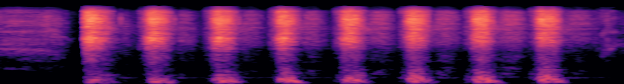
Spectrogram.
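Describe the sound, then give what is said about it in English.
A person demonstrates breath of fire: eight rapid, evenly spaced sharp breaths through the nose, each a loud hissing sniff-like puff with a breathy low rumble, at a steady quick rhythm with no talking. “these crazy breathing techniques like breath of fire”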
